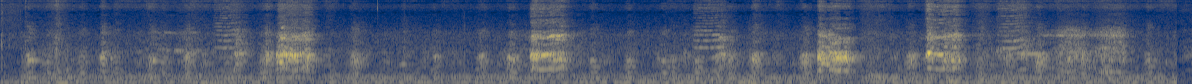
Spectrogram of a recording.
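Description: Farm chickens cluck and squawk in a coop, with several louder bursts and a rooster-like call standing out over a continuous low murmur of the flock.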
